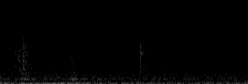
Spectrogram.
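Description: Near silence: quiet room tone with three faint, irregularly spaced clicks.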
